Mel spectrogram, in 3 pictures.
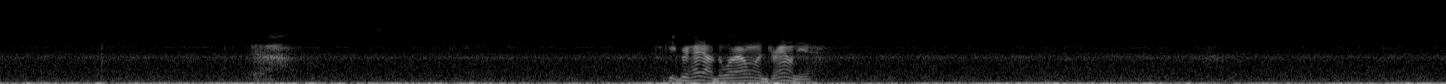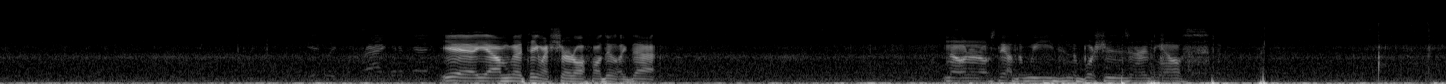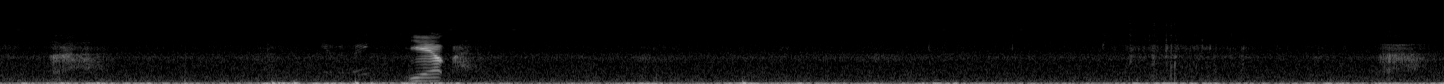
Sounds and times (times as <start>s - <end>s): Speech: 17.6s - 21.0s.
